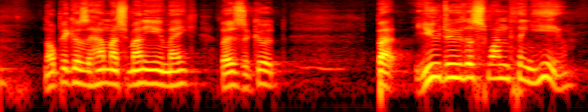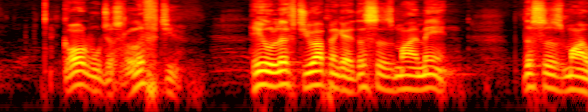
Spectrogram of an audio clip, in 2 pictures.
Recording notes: Live From IwiTapu Destiny Church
